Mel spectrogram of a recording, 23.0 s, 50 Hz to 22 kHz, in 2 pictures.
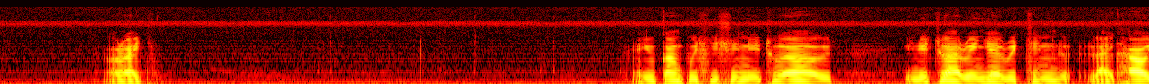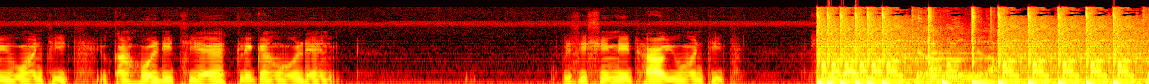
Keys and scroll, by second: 19.7 space, 19.9 space, 20.2 space, 21.5-22.6 typing.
